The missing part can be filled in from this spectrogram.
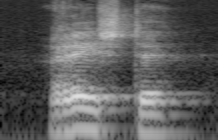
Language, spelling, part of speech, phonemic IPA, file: Dutch, racete, verb, /ˈrestə/, Nl-racete.ogg
- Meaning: inflection of racen: 1. singular past indicative 2. singular past subjunctive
